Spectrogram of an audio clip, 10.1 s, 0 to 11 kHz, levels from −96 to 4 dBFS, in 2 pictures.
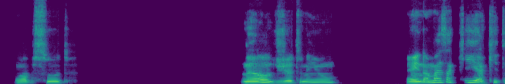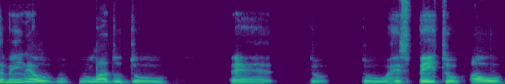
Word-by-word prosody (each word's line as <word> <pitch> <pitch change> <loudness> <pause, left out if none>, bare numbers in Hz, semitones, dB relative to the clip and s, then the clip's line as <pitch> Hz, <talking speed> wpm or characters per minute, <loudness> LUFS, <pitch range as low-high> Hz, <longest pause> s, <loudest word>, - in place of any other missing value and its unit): É - - -10
um - - 0
absurdo. 165 +3 -1 1.7
Não, 180 +4 +6
de 140 - -7
jeito 155 +3 0
nenhum. 195 +1 -3 0.7
E 165 - +2
ainda 180 +5 +6
mais 245 +5 +2
aqui. 250 -3 +2
Aqui 205 0 -2
também, 205 -1 -1
né, 170 -2 +3
o 160 +1 -2
o 160 +1 -4
lado 165 +1 +2
do, 145 -3 -4 0.6
eh, 130 -3 -6 0.4
do 145 0 -10 0.3
do 140 -2 -4
respeito 160 +2 +1
ao 150 0 +1
165 Hz, 135 wpm, -23 LUFS, 150-190 Hz, 1.7 s, Não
